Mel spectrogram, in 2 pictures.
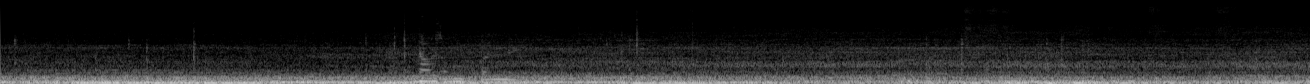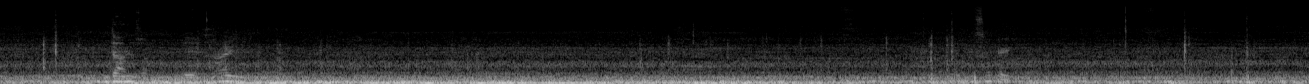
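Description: A car driving, heard from inside the cabin: a steady low rumble of engine and tyres on the road.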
